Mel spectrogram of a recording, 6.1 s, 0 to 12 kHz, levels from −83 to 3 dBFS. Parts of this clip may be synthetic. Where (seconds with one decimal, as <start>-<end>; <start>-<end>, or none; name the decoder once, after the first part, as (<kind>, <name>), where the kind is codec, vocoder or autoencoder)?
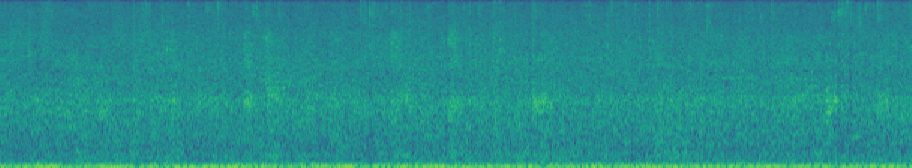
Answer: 0.0-1.0 (codec, SNAC)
